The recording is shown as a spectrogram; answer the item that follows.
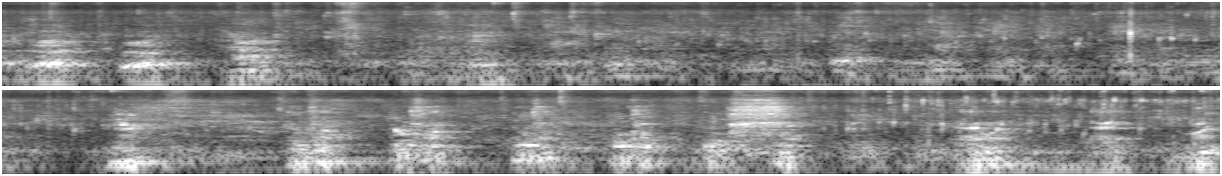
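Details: Pigs in a farm pen give repeated low grunts about once a second, with splashing water and clatter around them.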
